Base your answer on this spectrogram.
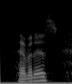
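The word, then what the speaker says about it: Jiménez: And sorry if I mispronounced it, Phil. – It's probably Jimenez. – Jimenez.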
